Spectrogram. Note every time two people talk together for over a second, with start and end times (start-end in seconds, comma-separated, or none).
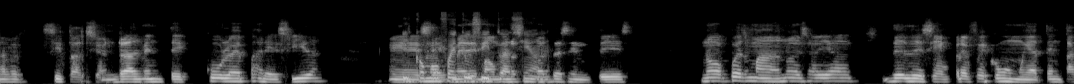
4.0-5.7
